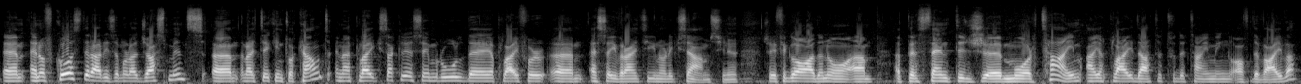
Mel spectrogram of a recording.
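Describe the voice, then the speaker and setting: A man from Italy, speaking English with an Italian accent, giving a seminar talk as a university lecturer; he talks fast with many fillers and restarts. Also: fairly high pitch, darkish tone.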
